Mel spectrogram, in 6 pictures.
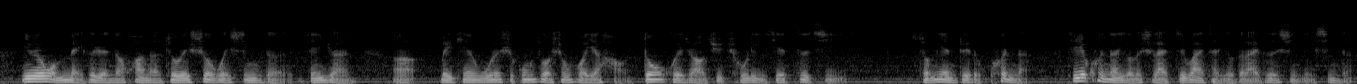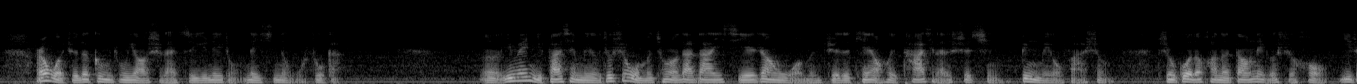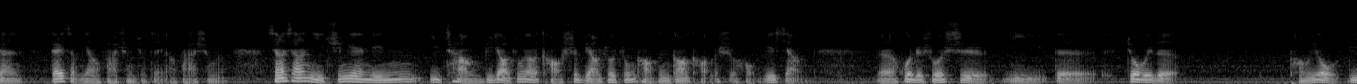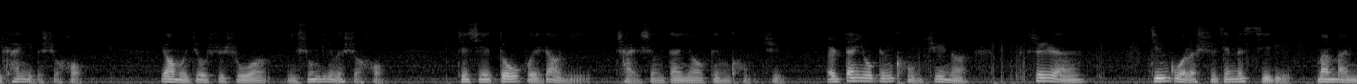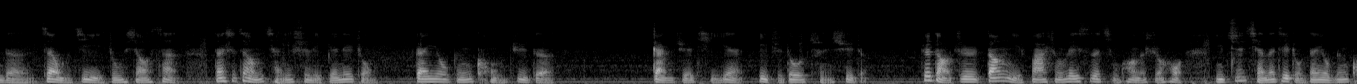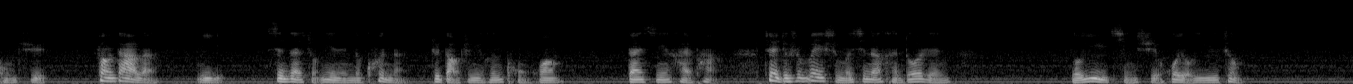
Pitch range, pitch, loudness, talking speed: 95-125 Hz, 110 Hz, -30 LUFS, 255 characters per minute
